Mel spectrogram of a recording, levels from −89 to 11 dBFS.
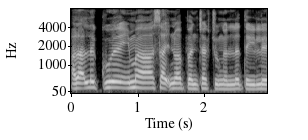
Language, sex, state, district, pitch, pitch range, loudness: Wancho, male, Arunachal Pradesh, Longding, 180 Hz, 160-195 Hz, -13 LUFS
